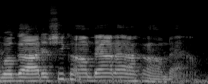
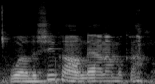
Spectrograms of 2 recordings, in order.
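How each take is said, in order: First: A hint of bargaining sass; bargaining with God, half defiant; mild stubborn talk-back; stubborn answer to God. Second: A touch of stubborn sass; talking back like a stubborn kid; mild mock defiance; stubborn retort. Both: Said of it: "It's my little stubborn crazy".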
